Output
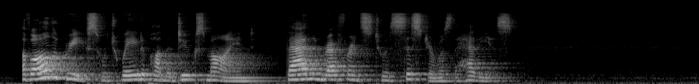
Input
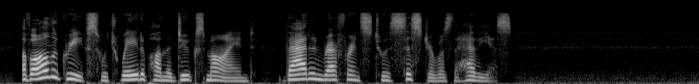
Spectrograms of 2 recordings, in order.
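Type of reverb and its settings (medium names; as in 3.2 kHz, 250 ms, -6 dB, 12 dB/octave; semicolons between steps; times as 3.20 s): FDN reverb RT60 0.92 s, low-frequency decay 1×, high-frequency decay 0.4×, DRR 5 dB; trim -6 dB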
